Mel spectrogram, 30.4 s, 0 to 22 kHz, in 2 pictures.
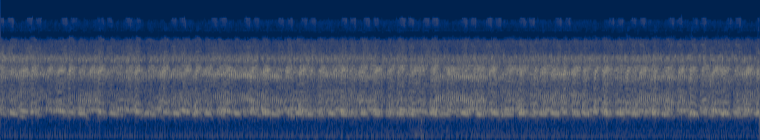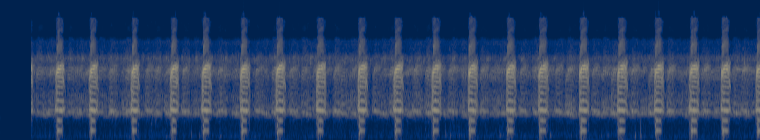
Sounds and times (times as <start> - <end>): Croak: 0.0 - 15.2, 15.8 - 30.4.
